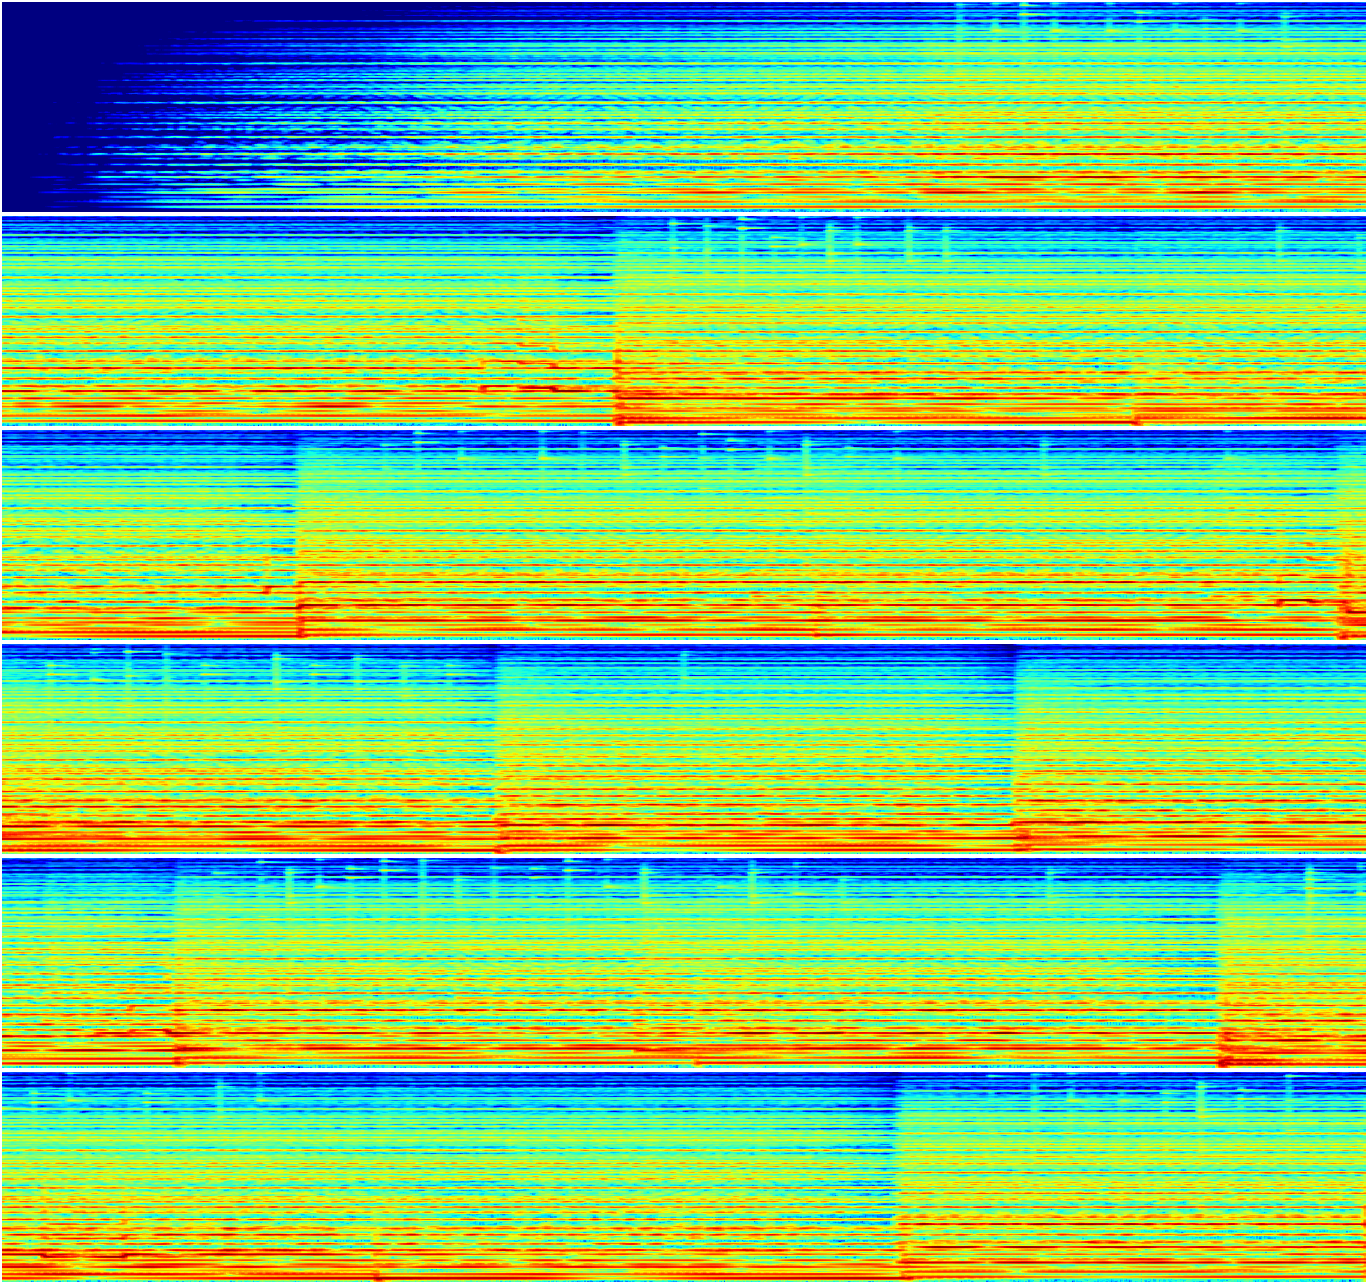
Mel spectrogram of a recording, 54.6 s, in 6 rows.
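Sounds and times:
strings through Strymon Big Sky hall reverb: 0:02.1 - 0:54.5.

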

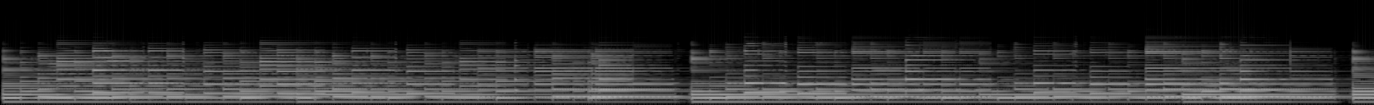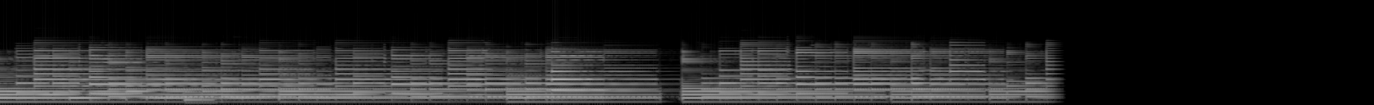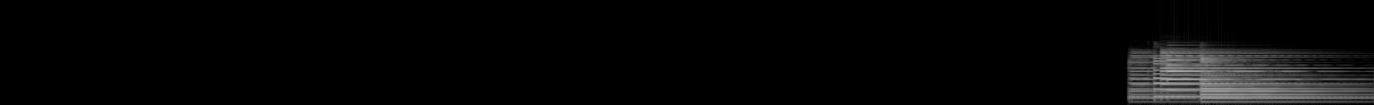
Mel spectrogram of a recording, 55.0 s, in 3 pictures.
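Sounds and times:
S 500 electric guitar clean tone, all pickups, tone knob down: 0:00.0 - 0:32.6, 0:51.7 - 0:54.9.

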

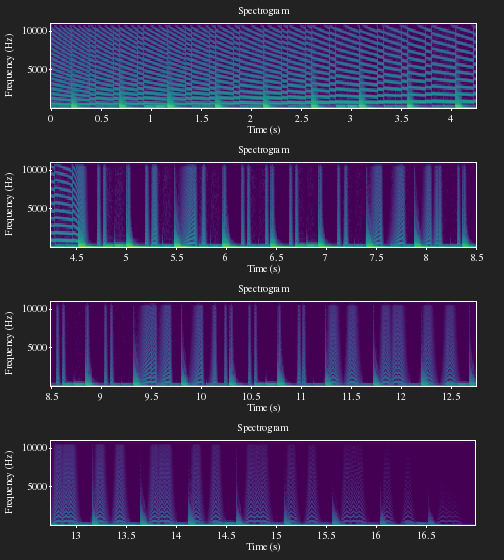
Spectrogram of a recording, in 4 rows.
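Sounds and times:
mix bus without equalizer: 0:00.0 - 0:10.6.

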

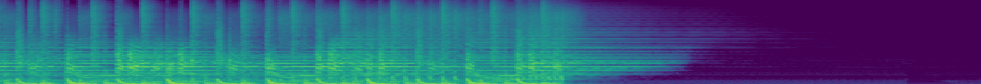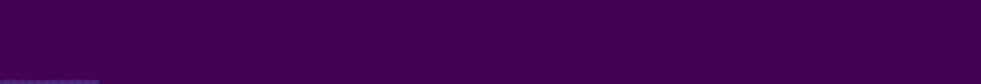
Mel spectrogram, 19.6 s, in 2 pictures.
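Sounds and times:
bass: 0:00.0 - 0:05.8
TR drum machine beat: 0:00.0 - 0:06.6
chord stabs: 0:00.0 - 0:06.8.

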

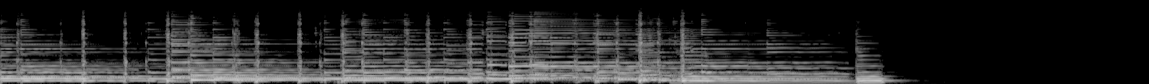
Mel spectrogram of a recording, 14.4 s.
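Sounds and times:
guitar playing: 0:00.0 - 0:11.2.

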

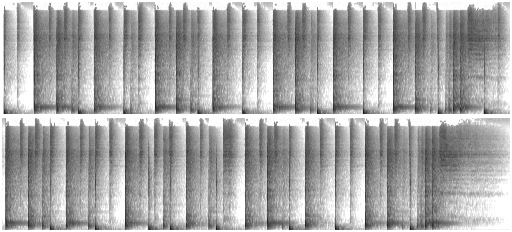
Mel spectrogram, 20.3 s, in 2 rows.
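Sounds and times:
drums mixed on Presonus SL3: 0:00.0 - 0:19.9.

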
